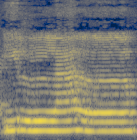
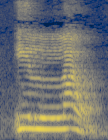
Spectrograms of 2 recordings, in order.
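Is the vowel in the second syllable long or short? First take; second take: long; short. First: The second vowel is drawn out long. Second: The second vowel is short and quick. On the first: The speaker calls it wrong. "nggak boleh dibaca ilal" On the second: The speaker calls it right. "lalnya itu pendek, temponya cepat"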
